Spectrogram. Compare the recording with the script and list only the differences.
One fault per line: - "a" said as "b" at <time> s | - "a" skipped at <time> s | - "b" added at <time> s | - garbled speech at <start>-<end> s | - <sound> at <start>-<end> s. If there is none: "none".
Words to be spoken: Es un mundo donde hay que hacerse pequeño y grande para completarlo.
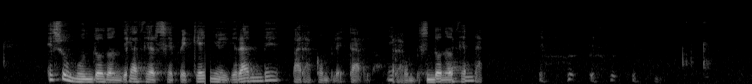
- "hay" skipped at 1.3 s
- dropout at 2.0-2.1 s
- garbled speech at 3.9-4.8 s
- cough at 5.4-6.6 s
